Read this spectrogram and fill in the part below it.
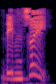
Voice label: drink water, Taiwanese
